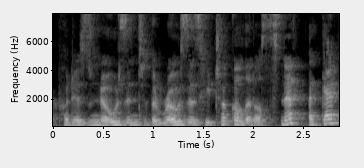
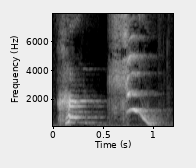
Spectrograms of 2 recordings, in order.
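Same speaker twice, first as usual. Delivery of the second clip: high, loud hammed-up sneeze; big sneeze; 11 semitones higher, 6 dB louder than usual. A narrator's reading. Robert sneezing at roses on the cake, a loud mock sneeze. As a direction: let the sneeze burst out. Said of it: "Robert sneezed".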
